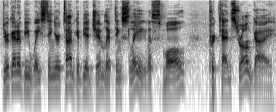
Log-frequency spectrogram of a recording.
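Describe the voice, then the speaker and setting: A man's voice: on the low side, lively intonation, normal speed, background noise. A man giving blunt, casual commentary as he reacts to a clip, brash and argumentative, swearing freely.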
